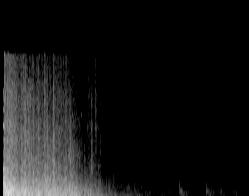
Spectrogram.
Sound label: Crash Metal Hit Debris Plastic; Sound Effects:Materials; Blastwave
